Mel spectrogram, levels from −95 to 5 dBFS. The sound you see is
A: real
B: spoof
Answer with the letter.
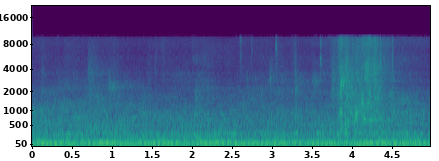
B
